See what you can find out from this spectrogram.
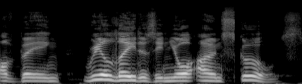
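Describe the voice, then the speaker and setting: Recorded very cleanly against a silent background, with a dry, close sound and no echo, the speaker talks in an Australian accent at a fairly slow pace with ordinary pitch variation. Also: man. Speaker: archbishop. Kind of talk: address to students.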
